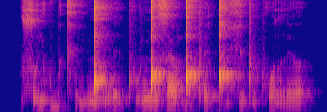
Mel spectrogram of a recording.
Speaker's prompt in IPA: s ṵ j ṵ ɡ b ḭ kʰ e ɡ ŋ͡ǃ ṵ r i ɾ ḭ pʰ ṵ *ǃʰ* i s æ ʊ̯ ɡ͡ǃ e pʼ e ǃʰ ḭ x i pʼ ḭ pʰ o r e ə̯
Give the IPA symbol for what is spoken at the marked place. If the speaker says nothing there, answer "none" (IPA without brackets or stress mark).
ŋ͡ǃ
